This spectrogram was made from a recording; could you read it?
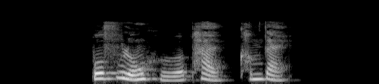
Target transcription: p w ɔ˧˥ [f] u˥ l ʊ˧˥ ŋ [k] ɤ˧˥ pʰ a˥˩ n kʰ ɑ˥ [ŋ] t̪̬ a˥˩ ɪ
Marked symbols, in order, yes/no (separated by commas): yes, no, yes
